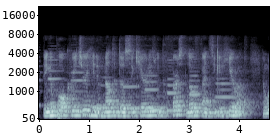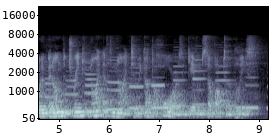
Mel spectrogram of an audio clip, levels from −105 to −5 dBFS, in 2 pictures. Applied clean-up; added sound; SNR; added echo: none; Wind instrument, woodwind instrument; 12 dB; reverberation time 0.9 s.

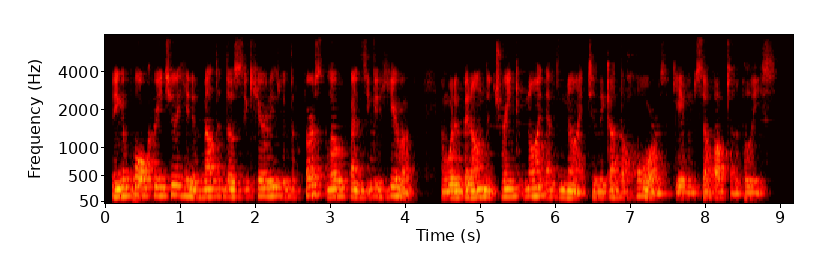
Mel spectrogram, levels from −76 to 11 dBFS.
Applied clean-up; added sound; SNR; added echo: neural mask model DeepFilterNet 3.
